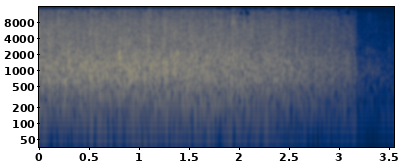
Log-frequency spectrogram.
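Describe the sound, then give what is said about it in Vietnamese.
Applause from a large audience in a Buddhist temple lecture hall: dense, steady clapping that gradually thins and then stops abruptly near the end. “Xin quý vị hãy dành những tràng pháo tay thật lớn để chào mừng.”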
